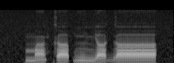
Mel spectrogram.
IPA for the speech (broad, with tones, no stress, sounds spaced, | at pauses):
m ã˨ k a˨ ɓ ĩ˨ ɲ a˨ ɡ aː˦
